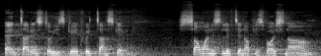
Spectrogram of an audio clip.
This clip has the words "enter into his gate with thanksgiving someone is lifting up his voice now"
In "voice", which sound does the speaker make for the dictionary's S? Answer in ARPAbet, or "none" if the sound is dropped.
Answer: S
